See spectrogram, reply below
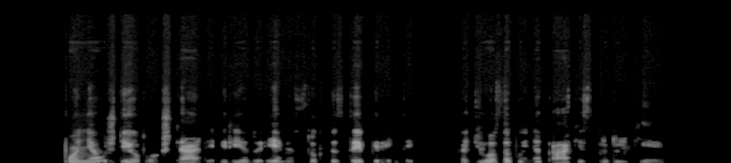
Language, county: Lithuanian, Kaunas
